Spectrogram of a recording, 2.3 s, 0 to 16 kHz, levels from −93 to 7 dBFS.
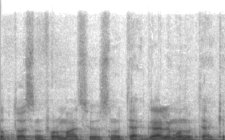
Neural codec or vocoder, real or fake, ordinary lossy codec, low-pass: none; real; AAC, 64 kbps; 14.4 kHz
